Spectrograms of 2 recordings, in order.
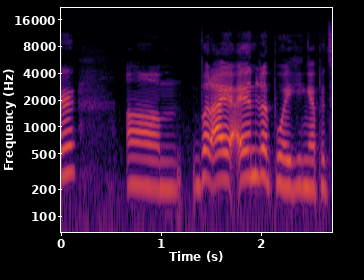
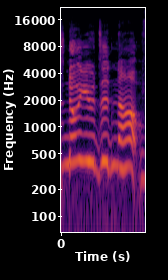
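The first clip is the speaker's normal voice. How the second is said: high, louder playful no you did not; teasing denial; 8 semitones higher, 4 dB louder than usual. Real, not acted. Calling out a chatter who claims they came early, high and teasing.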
